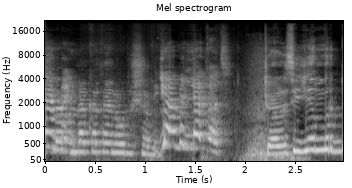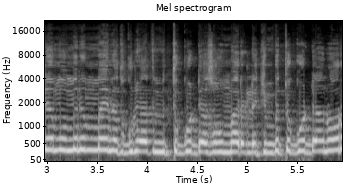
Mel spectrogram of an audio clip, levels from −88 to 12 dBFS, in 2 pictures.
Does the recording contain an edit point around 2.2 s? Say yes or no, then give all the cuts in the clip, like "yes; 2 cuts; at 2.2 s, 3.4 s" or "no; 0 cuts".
yes; 1 cut; at 2.2 s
